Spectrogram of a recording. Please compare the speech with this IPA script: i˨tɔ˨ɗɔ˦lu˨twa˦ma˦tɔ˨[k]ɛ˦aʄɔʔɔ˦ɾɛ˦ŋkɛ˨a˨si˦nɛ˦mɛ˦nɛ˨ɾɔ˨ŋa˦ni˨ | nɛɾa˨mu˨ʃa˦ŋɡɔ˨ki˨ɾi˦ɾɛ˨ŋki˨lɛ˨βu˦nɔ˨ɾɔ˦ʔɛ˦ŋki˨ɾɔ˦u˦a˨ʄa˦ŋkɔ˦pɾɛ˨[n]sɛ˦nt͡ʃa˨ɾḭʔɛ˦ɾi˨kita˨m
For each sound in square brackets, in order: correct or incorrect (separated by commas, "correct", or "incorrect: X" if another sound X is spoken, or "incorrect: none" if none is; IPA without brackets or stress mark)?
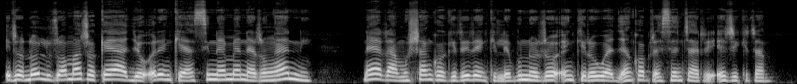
correct, incorrect: none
